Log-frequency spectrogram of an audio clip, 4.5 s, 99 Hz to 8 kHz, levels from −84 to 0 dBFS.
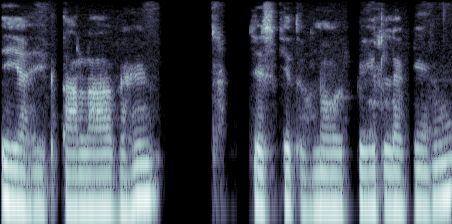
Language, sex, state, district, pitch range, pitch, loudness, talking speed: Hindi, male, Bihar, Muzaffarpur, 130-145 Hz, 135 Hz, -17 LUFS, 145 wpm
